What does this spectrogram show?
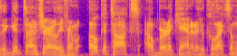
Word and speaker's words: Okotoks: How do you say? Is it Okotoks? Is that where you're from? It's Okotoks. Okotoks, Alberta, Canada.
